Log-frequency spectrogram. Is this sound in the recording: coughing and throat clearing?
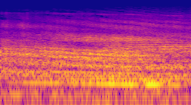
no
